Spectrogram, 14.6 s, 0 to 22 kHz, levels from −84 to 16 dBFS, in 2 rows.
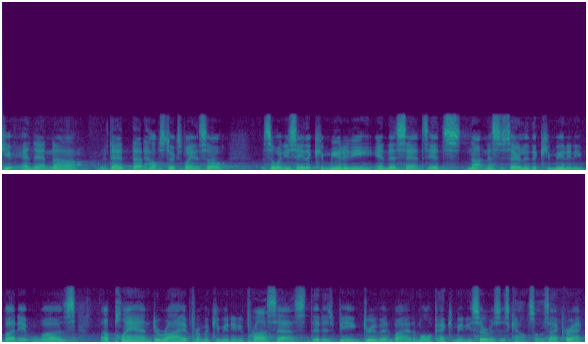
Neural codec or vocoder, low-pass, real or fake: none; 7.2 kHz; real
